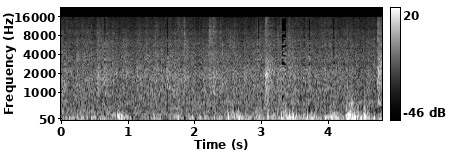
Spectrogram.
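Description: Heavy storm rain pouring down as a loud, steady hiss, with irregular low rumbles of wind on the microphone.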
